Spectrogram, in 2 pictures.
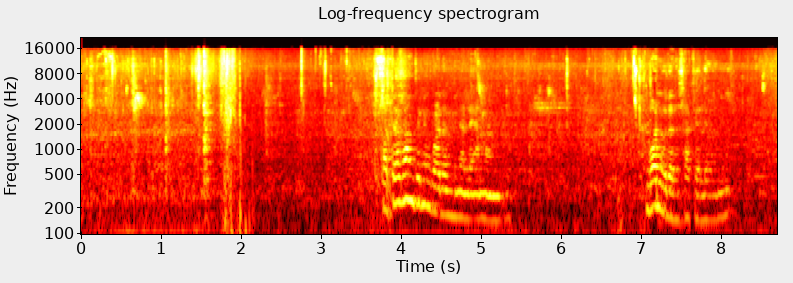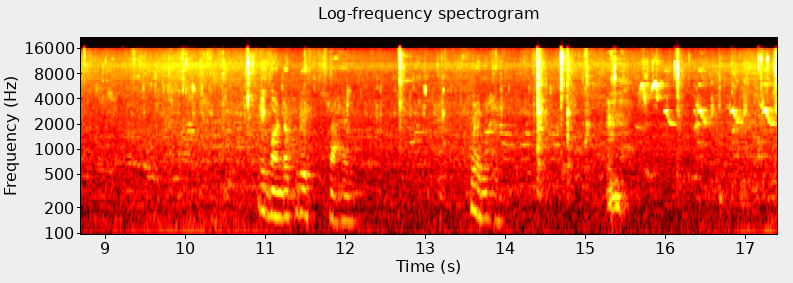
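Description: Hands scrape and tap food on metal plates.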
